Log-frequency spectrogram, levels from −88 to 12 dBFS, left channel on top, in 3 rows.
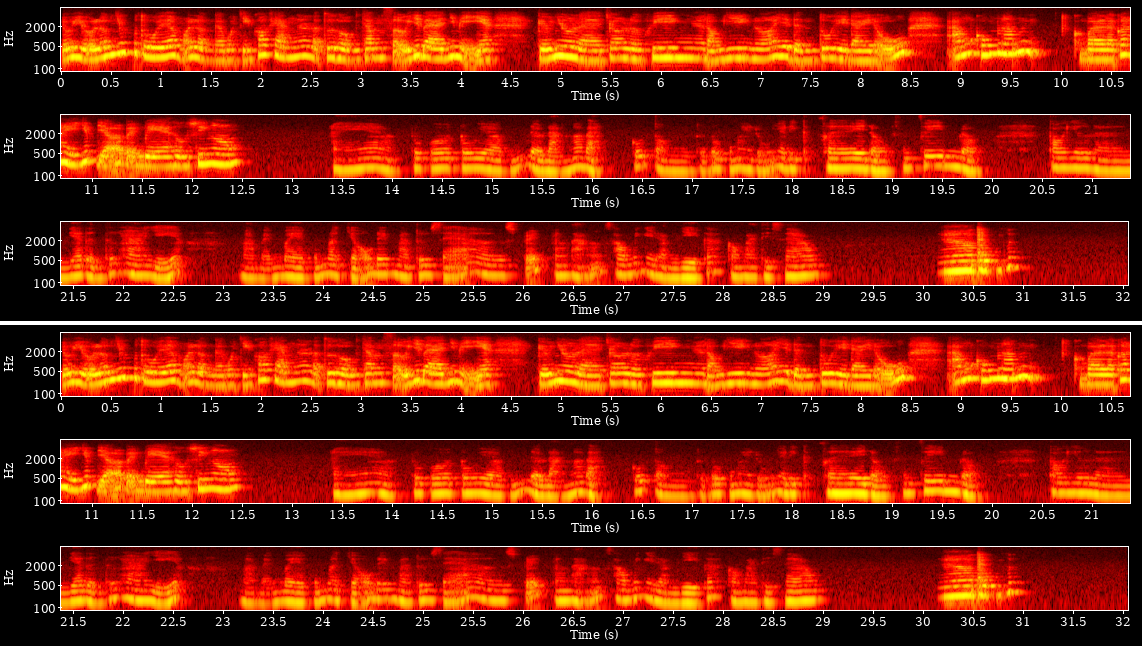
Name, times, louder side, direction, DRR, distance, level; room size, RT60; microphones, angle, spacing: voice 1, 0.0-9.8 10.2-12.5 30.1-30.9, left 1 dB, 20° left, 0.7 m, -19 dB
voice 2, 13.4-16.1 16.4-19.9 20.1-22.6 23.2-29.0, right 1 dB, 45° left, 0.9 m, -25 dB
6.0 x 2.1 x 2.4 m
head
